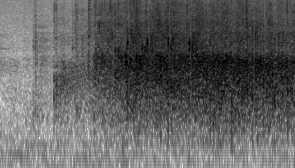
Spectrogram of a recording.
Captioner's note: applause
